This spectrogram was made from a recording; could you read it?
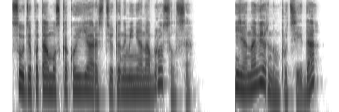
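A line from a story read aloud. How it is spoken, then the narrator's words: Plain. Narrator (Russian): спросил он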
